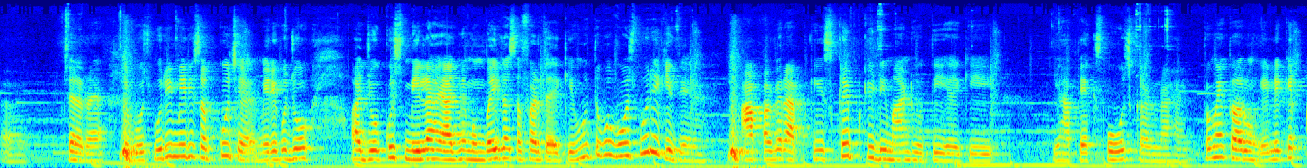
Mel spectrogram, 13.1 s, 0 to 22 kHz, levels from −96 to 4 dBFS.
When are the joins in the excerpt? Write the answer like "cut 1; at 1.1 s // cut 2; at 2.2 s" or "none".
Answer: cut 1; at 1.2 s // cut 2; at 7.2 s

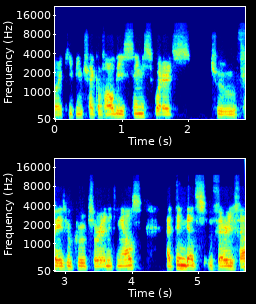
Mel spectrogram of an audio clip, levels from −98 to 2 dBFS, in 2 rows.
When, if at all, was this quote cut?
none

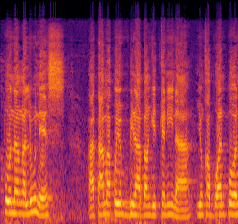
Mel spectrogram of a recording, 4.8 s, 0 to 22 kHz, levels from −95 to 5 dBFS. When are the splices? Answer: none

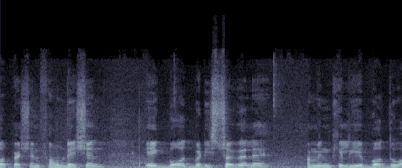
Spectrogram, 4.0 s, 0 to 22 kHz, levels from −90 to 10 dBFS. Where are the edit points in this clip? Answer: cut 1; at 3.0 s

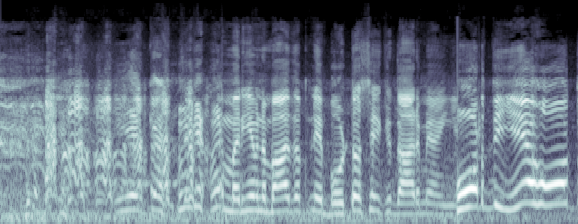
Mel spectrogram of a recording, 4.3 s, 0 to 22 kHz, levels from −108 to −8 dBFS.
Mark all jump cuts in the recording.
cut 1; at 1.7 s // cut 2; at 3.3 s

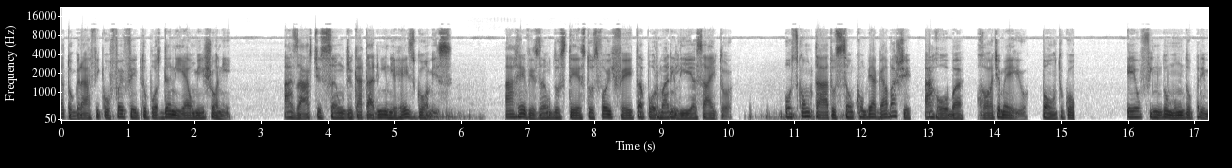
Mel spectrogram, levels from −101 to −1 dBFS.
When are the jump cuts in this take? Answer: none

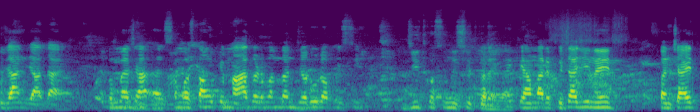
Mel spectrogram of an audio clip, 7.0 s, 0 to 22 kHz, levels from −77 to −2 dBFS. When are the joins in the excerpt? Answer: cut 1; at 5.1 s

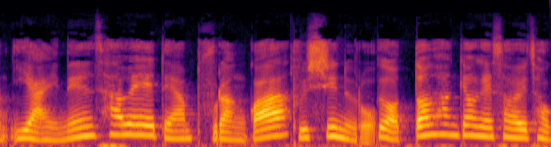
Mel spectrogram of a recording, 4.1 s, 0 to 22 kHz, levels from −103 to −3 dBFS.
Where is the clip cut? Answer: cut 1; at 2.4 s

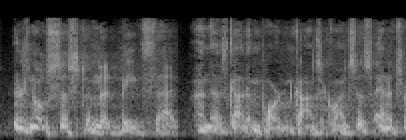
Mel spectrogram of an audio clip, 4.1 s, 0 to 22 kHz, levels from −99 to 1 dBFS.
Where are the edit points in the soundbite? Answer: cut 1; at 1.8 s

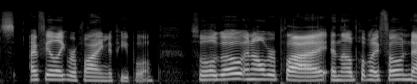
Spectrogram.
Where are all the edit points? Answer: none

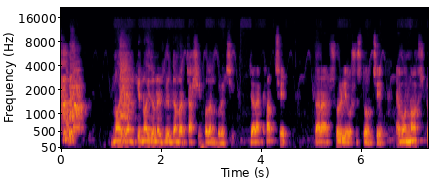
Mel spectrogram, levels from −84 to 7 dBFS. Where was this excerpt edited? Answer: cut 1; at 3.5 s

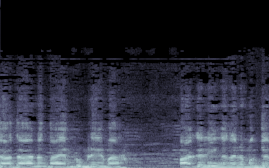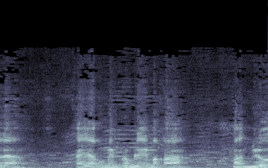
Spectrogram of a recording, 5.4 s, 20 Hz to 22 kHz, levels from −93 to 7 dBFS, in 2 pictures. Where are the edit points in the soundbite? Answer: none

